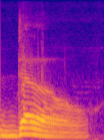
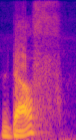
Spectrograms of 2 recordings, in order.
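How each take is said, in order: First: It ends in a long o vowel. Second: It ends with an f sound. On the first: The speaker calls it right. "the correct pronunciation of this word is dough" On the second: The speaker calls it wrong. "Most of us pronounce it as duff"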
